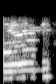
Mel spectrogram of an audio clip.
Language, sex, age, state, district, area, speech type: Bengali, female, 30-45, West Bengal, Birbhum, urban, conversation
